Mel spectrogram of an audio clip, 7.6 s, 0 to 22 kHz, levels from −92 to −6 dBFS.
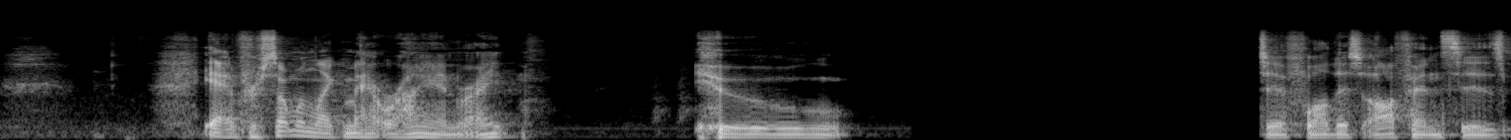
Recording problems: high frequencies cut off; noticeable; nothing above 8 kHz
squashed, flat; somewhat
audio cutting out; at 4.5 s for 1.5 s

